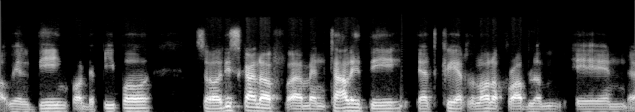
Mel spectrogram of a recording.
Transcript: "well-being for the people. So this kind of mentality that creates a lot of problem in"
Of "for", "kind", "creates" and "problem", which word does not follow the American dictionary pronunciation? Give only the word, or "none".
creates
